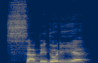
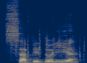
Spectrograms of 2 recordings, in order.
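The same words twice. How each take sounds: The two takes are said the same way.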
